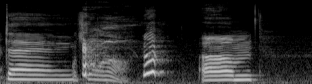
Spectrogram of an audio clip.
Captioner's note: laughing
